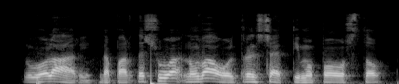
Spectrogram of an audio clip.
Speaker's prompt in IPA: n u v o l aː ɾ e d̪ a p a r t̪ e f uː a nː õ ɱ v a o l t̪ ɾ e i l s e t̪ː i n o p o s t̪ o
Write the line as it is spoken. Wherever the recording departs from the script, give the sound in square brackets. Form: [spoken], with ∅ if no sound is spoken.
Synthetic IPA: n u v o l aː ɾ [i] d̪ a p a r t̪ e [s] uː a [n] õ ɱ v a o l t̪ ɾ e i l s [ɛ] t̪ː i [m] o p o s t̪ o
